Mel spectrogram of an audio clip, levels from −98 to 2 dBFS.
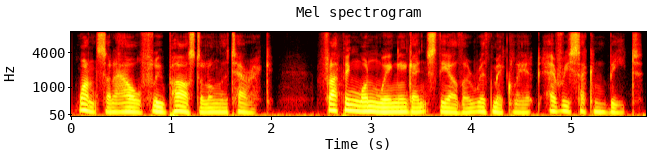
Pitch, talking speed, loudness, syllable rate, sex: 120 Hz, 200 wpm, -19 LUFS, 6.2 syllables/s, male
